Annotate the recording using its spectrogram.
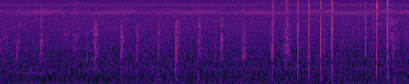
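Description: Baby woolly monkey kissing a person's cheek and ear: a series of small smacking clicks, sparse at first, then quicker and louder from about four seconds in.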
